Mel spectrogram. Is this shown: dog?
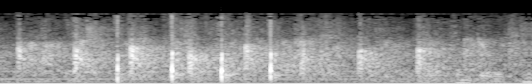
no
